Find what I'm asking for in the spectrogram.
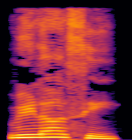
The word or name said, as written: ವಿಳಾಸಿ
